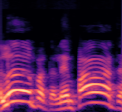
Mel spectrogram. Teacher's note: ou elas são proparoxítonas, antepenúltima sílaba tônica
